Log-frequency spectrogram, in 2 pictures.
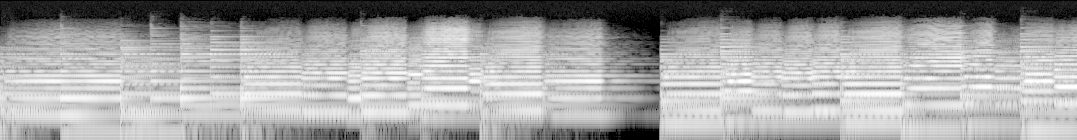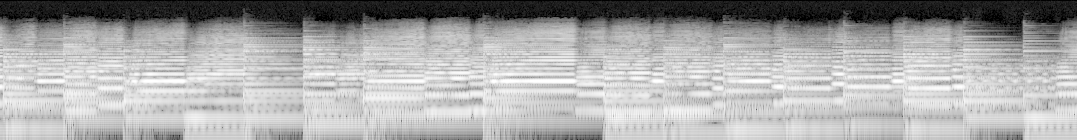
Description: sonata, trombone

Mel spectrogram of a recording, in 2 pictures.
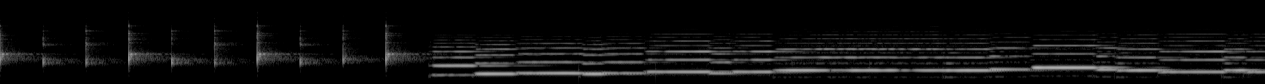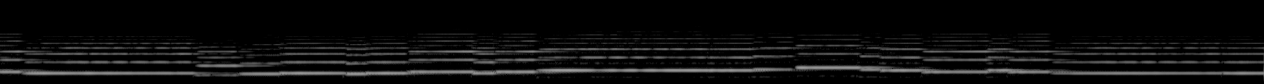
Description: siciliana, Flute duet

